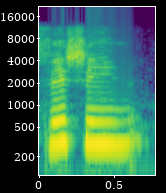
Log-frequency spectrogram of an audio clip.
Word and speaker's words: phishing: fishing what is fishing it is spelled p h i s h i n g so the p h is the f sign i i what is fishing phishing attacks remain one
